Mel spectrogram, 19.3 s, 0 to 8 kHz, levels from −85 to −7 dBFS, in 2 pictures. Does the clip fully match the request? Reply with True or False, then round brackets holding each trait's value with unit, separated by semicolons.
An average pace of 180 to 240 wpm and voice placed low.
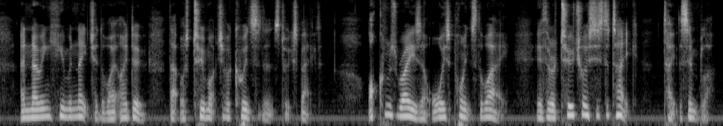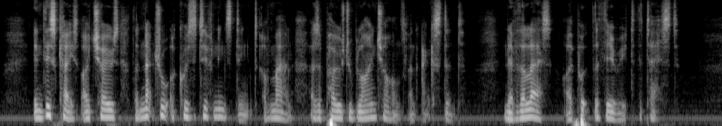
True (185 wpm; 130 Hz)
